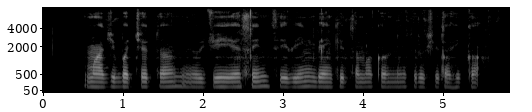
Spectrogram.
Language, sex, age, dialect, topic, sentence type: Marathi, male, 18-24, Northern Konkan, banking, statement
